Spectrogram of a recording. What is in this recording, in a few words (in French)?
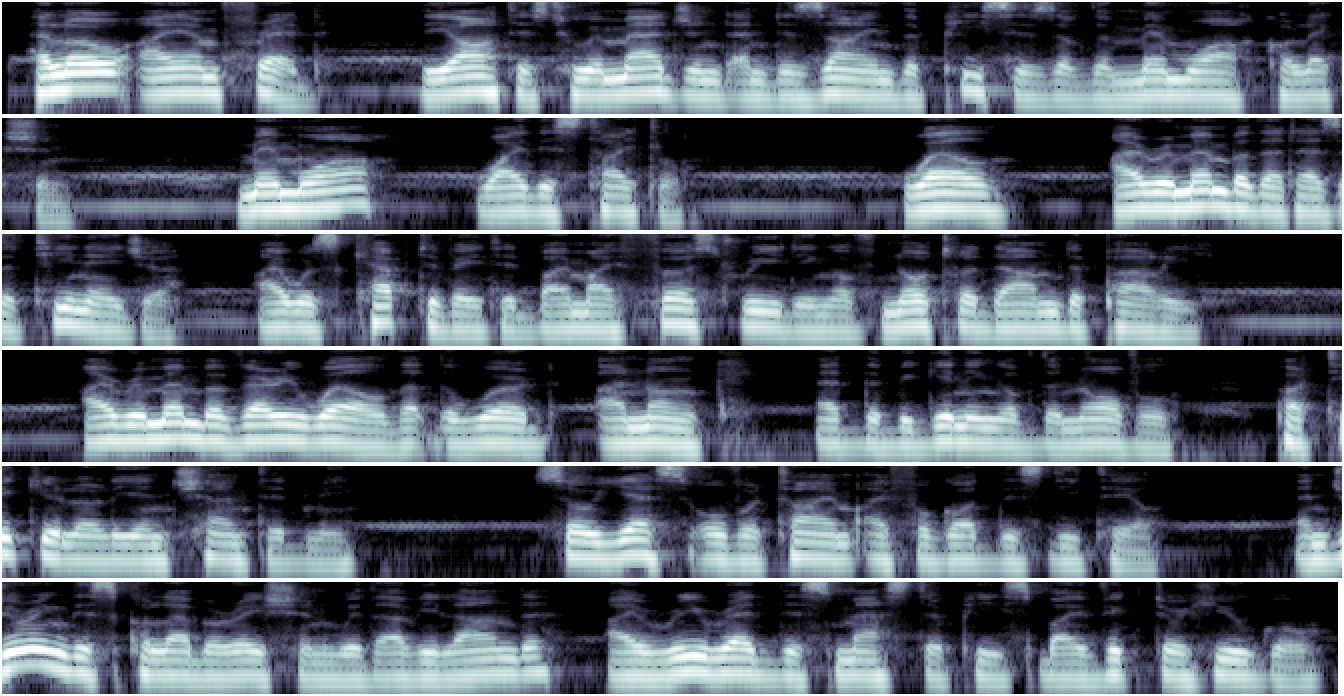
francais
